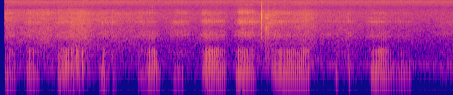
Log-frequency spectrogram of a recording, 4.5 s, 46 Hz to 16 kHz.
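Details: Son aged 3 months, 16.5 pounds, with laryngomalacia, heard on his back, sitting, and in his first minute on his stomach. Fast, rough, crowing noise with each breath in: inspiratory stridor from a floppy voice box.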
